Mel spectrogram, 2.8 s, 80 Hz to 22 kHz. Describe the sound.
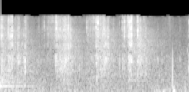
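Soft rustles of Bible pages being flipped through to Ephesians chapter 6. Several faint, brief papery swishes come at irregular intervals.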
